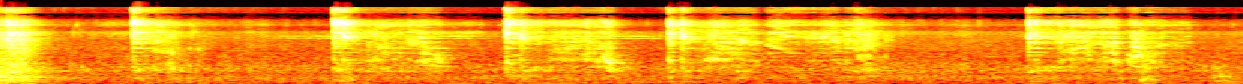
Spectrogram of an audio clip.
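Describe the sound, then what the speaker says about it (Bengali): Fried singi fish goes into a boiling curry, with a series of sharp metal spoon clinks and scrapes against the pot at irregular intervals, each followed by soft bubbling and stirring noise. "এই যে আমার ঝোলটা ফুটে উঠেছে, এর মধ্যে আমি এই যে ভেজে রাখা মাছগুলোকে দিয়ে দেব।"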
